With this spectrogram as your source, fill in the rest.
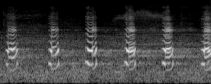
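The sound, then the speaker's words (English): A friction turkey pot call held cupped in the hand and worked with a striker gives six sharp, high yelps at an even, steady rhythm, each a short raspy note alone over near silence. “So if you hold it cupped up like this, here's what that sounds like.”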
